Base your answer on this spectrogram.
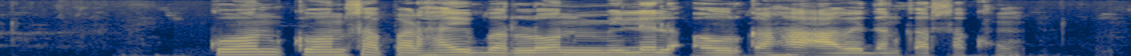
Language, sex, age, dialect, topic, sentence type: Chhattisgarhi, male, 18-24, Northern/Bhandar, banking, question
